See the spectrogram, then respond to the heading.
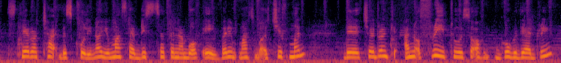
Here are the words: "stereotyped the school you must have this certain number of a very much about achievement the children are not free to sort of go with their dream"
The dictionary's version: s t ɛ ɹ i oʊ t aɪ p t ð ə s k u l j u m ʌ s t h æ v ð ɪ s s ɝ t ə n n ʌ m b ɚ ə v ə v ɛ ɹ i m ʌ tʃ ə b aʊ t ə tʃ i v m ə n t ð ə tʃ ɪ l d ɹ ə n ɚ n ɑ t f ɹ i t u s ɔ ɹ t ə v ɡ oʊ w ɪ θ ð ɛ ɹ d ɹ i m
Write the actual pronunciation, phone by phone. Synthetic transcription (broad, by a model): s t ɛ ɹ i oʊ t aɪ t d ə s k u l j u m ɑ s t h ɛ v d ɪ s s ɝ t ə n n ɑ m b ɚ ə f ə v ɛ ɹ i m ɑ tʃ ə b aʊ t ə tʃ i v m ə n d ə tʃ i l d ɹ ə n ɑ n ɑ t f ɹ i t u s ɔ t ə f ɡ oʊ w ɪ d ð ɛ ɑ d ɹ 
